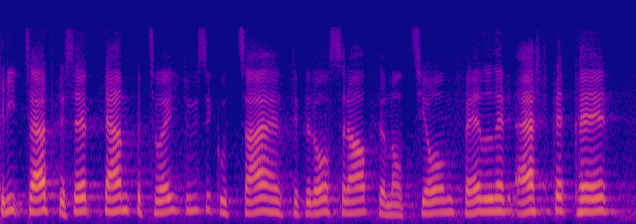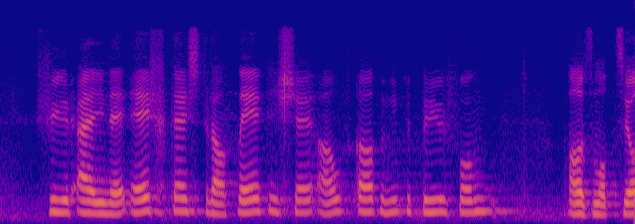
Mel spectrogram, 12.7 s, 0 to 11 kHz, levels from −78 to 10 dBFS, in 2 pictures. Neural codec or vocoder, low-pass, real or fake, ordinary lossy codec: codec, 16 kHz, 0.5 kbps, FunCodec, trained on Chinese and English, 25 frames a second; 7.2 kHz; fake; MP3, 64 kbps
